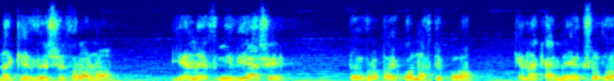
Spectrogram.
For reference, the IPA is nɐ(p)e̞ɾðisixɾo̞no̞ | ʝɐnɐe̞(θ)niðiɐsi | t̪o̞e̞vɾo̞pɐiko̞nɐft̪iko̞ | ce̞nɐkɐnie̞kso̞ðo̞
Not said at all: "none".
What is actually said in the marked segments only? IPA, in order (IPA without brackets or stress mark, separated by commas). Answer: c, f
